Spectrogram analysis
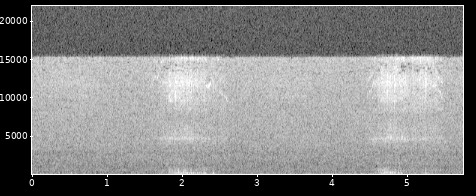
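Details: Toy Poodle named Rocky, a family pet, sleeping soundly: two soft, low, rasping snore breaths about three seconds apart, each a brief rough swell, over quiet room noise.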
